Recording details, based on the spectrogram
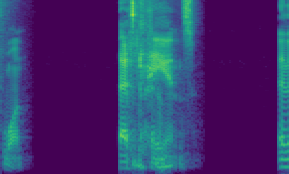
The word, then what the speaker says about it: Cairns: Uh, the cranes ones, the C A I R N S is cans.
